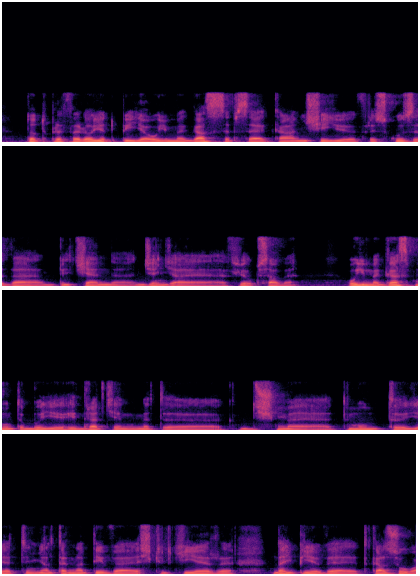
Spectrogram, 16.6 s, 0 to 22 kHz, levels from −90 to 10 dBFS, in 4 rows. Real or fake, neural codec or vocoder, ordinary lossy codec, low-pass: fake; codec, 16 kHz, 8 kbps, FunCodec, trained on Chinese and English, 25 frames a second; none; none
